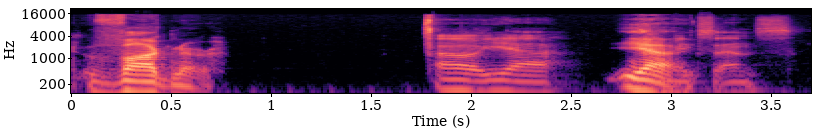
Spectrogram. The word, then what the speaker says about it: Wagner: favorite Yes album and I probably should have pronounced it Vagner oh yeah yeah makes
